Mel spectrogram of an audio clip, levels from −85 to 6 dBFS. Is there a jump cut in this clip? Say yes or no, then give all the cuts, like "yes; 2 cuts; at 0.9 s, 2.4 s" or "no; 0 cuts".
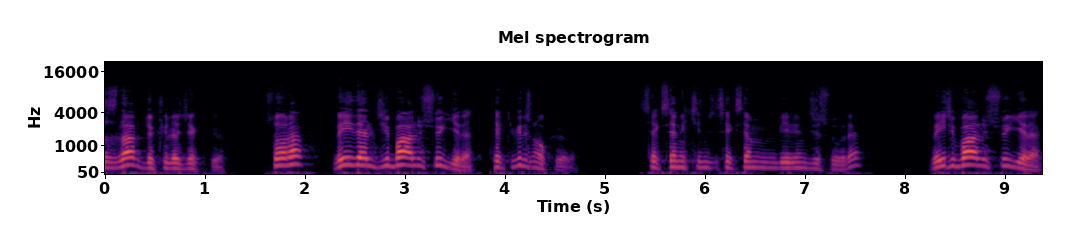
yes; 2 cuts; at 4.2 s, 8.4 s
